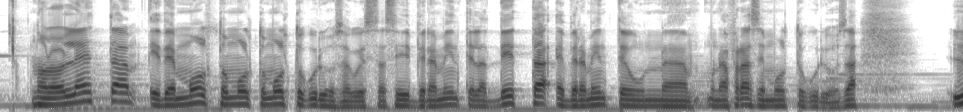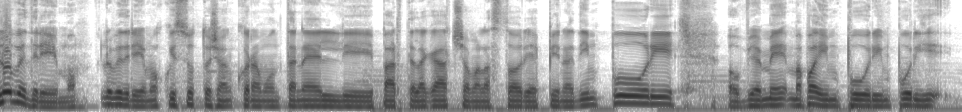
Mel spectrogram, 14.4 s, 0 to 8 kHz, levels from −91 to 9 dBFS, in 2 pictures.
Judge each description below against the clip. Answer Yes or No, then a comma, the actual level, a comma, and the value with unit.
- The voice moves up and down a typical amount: Yes, average, 3.8 semitones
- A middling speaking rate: No, fast, 185 wpm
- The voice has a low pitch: Yes, low, 115 Hz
